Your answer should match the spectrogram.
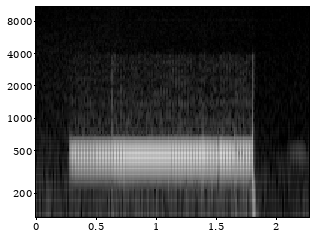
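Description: A steady telephone dial tone hums at a single pitch for about a second and a half, clear, with faint clicks near its start and end before it cuts off, as a call is placed to author Susan Lindauer at her home in Tacoma Park.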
